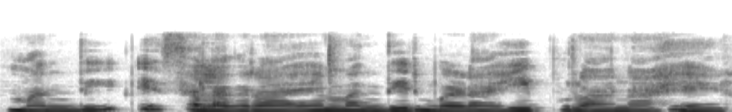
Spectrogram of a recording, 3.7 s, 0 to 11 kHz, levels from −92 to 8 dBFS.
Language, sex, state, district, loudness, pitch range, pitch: Hindi, female, Rajasthan, Jaipur, -14 LUFS, 220-245 Hz, 230 Hz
